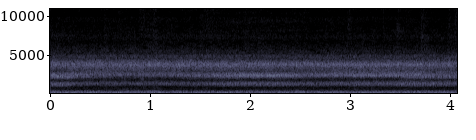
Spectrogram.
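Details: Thousands of frogs singing together in rain: a dense, unbroken chorus of layered high droning trills, steady throughout, over a low, constant rumble and patter of rainfall.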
